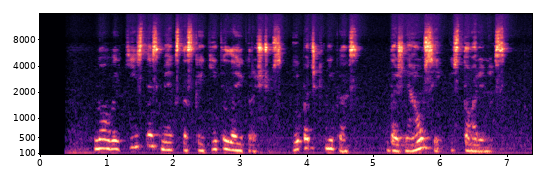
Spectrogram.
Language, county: Lithuanian, Vilnius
